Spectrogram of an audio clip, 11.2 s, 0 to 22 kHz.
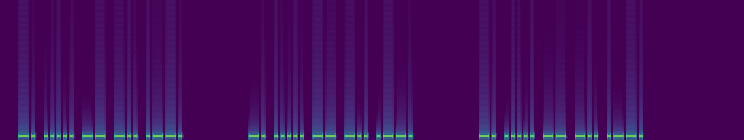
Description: Morse code, heard as a keyed tone, about 25 wpm, 700 Hz. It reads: N5MDP N5MDP N5MDP
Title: USA Call Signs - 5 Characters - Repeated 3x - 25wpm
